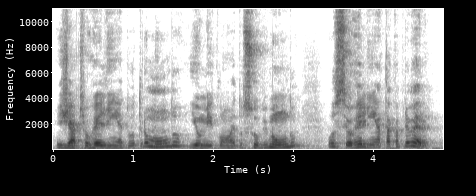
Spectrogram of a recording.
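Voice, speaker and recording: A woman's voice: on the low side, expressive, a little fast, darkish tone. A woman with a Brazilian Portuguese accent reading scripted instructional narration, explaining directly to the listener as in a fan-dubbed tutorial.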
